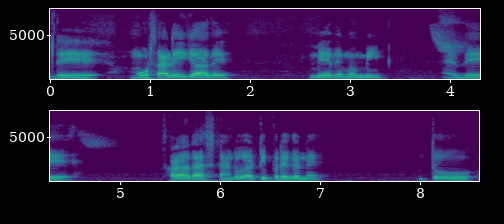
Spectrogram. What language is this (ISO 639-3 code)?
doi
